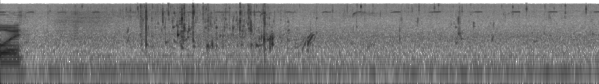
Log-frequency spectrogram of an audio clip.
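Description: Water sloshing and trickling in small splashes as a large largemouth bass is lowered by hand into shallow pond water to be released, over a low steady hum.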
